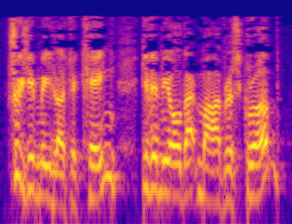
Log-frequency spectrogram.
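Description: An indignant young giant mouse from a children's storybook, voiced by a man. He scolds furiously in a raised, swooping voice with a raspy edge. He blusters like someone who will not be interrupted. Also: a little high, expressive, fairly quick, muffled recording, voice pushed up. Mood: furious, scolding.

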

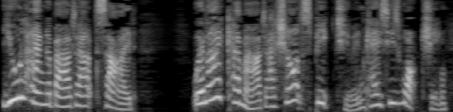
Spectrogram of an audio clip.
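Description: A woman voicing a bold, impulsive young English woman in a dramatised audiobook, bright and emphatic. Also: high-pitched, huge pitch swings, moderate pace, husky, no echo, voice pushed up, exaggerated voice. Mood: bossy, eager. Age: young adult.

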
